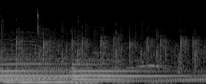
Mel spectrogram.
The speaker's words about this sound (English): Come on, do y'all believe that? Would you stand on your feet and clap your hands if you believe it? Come on, do you believe it?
